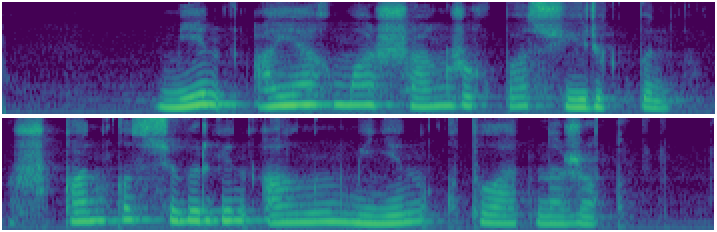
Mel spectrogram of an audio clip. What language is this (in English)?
Kazakh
